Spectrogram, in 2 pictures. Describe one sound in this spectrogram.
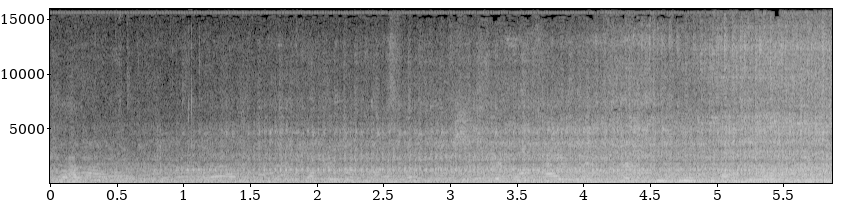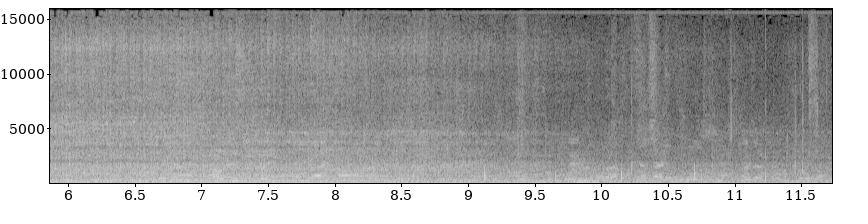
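A bus engine idles close by.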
